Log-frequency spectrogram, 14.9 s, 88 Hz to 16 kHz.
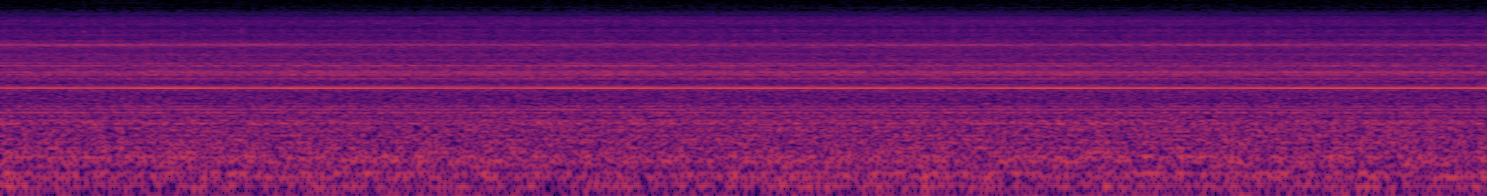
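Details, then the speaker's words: Chinese diesel air heater with exhaust feeding a radiator, on setting 6 full power, pump running faster: loud steady even roar of burner and fan, no surging or popping; running normally flat out. "Yeah, that noise has changed. It's just on setting 2 now. We had that on 6 a minute ago, which was fun. Quite noisy, aren't they? When on full power."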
